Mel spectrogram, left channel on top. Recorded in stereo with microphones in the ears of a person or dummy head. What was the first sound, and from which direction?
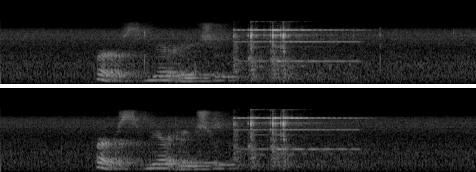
A woman speaking, 80° right.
